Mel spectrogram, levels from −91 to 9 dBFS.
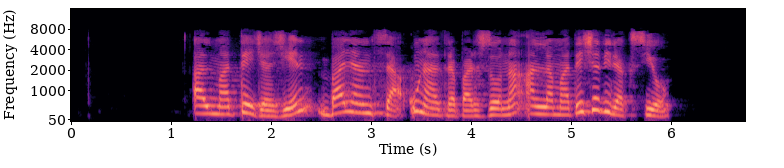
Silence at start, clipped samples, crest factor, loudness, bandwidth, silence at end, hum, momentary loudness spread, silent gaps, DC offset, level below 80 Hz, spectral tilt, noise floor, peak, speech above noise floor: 1.2 s; under 0.1%; 14 dB; -16 LUFS; 8 kHz; 0.75 s; none; 4 LU; none; under 0.1%; -60 dBFS; -4 dB/octave; -79 dBFS; -2 dBFS; 64 dB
